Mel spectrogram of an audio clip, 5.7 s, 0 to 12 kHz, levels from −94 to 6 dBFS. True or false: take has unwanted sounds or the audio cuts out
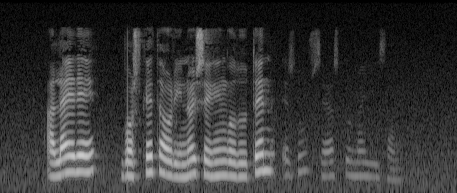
false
